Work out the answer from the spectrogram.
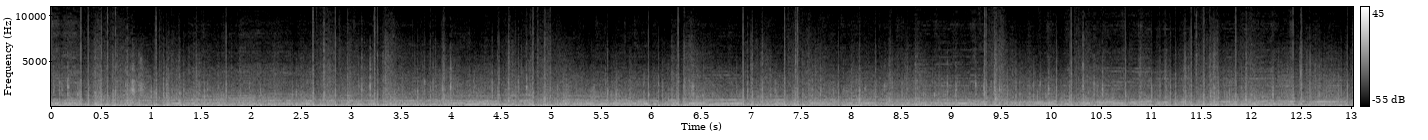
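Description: Fireworks going off with many sharp pops and crackles, and music playing steadily underneath.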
